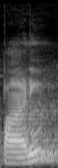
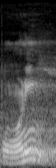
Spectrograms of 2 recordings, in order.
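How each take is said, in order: First: The first vowel is an open 'aa' sound. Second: The first vowel is a rounded 'o' sound.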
